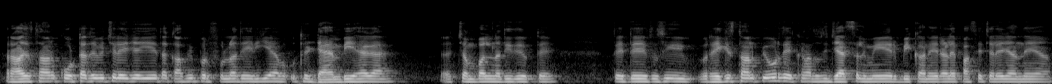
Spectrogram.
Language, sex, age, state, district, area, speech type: Punjabi, male, 30-45, Punjab, Rupnagar, urban, spontaneous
